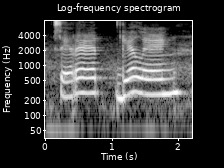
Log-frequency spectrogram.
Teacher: madya, bawah, depan dengan posisi mulut semi terbuka menghasilkan bunyi seperti seret, geleng.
